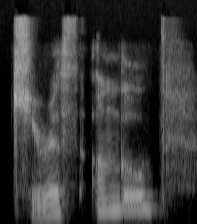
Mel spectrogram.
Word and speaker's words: Cirith Ungol: that Elvish tongue however words that begin with the letter c tend to have the hard k sound almost all the time so the name should be pronounced kirith Uncle which is why I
